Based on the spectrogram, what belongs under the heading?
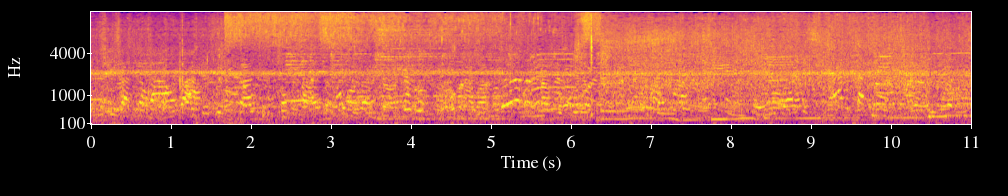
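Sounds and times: background voices: 0:00.4 - 0:11.0
background music: 0:01.7 - 0:11.0.

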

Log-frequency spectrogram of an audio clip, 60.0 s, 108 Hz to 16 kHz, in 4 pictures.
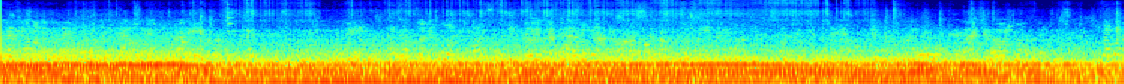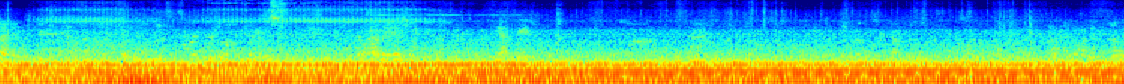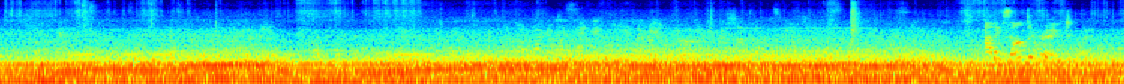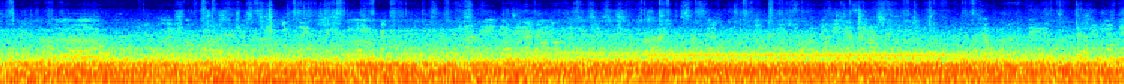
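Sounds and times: bus diesel engine: 0:00.0 - 0:59.9.

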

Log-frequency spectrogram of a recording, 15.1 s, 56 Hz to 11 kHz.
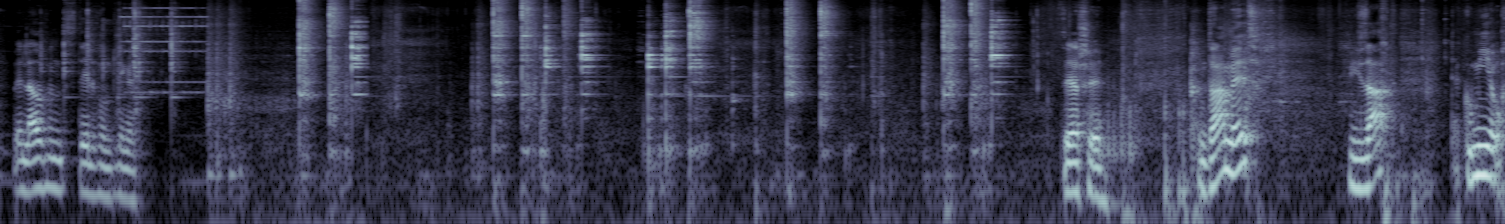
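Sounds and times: metal tools clinking: 0:00.0 - 0:03.7, 0:05.0 - 0:08.7, 0:09.4 - 0:10.2.

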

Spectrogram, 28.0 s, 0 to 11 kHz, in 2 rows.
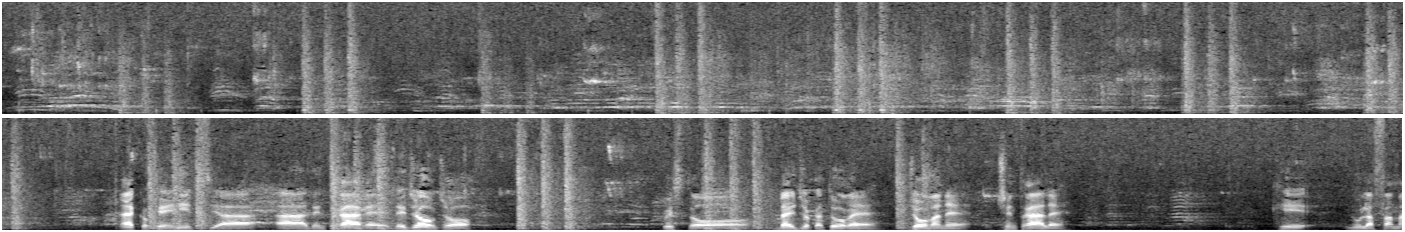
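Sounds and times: faint voices: 0:00.0 - 0:19.0.

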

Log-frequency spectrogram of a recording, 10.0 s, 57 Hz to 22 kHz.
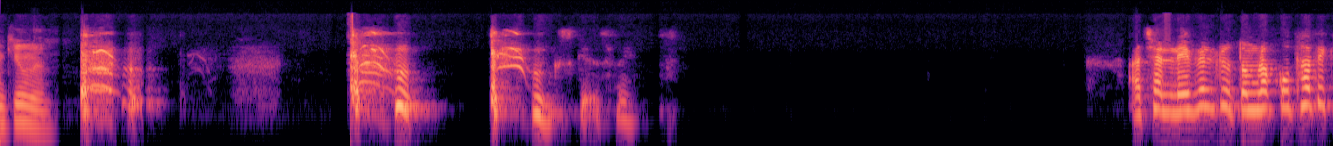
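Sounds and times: woman coughing: 0:00.6 - 0:01.3, 0:02.6 - 0:04.2
woman speaking: 0:04.0 - 0:04.8, 0:08.5 - 0:10.0.

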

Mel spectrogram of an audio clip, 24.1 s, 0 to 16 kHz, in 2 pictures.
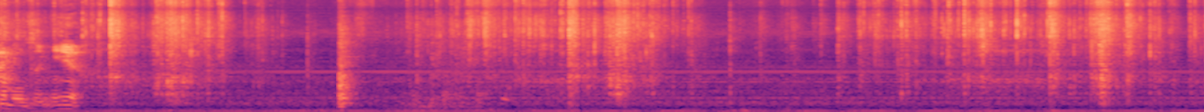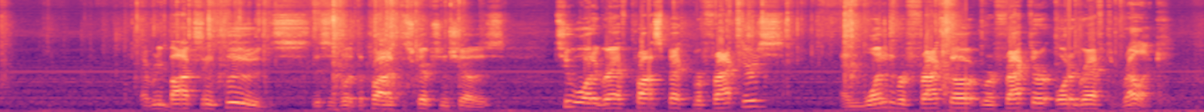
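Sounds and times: foil packs crinkling: 0:00.0 - 0:23.7.

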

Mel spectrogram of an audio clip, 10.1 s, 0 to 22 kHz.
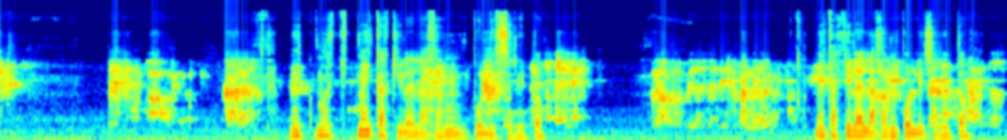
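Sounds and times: man speaking: 0:01.1 - 0:10.0.

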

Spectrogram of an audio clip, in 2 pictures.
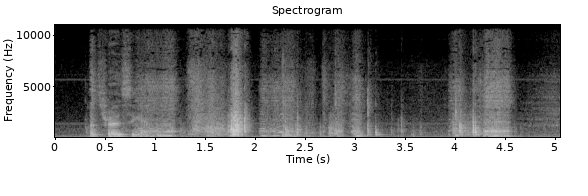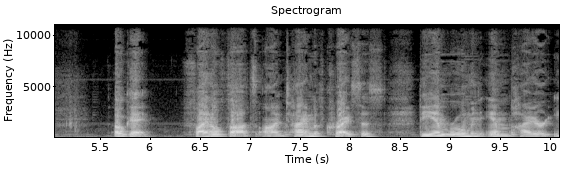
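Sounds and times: man muttering: 0:00.8 - 0:01.3.

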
